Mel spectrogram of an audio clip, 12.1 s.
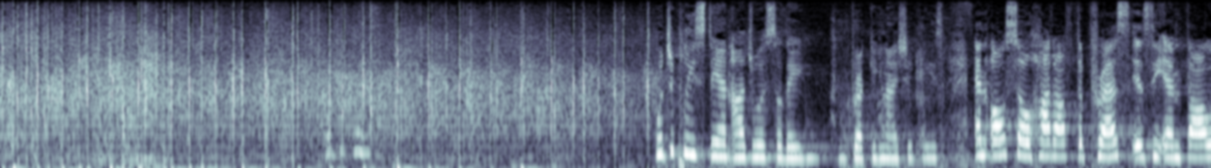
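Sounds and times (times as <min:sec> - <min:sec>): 
audience applause: 0:00.0 - 0:06.6
speech: 0:06.6 - 0:12.0.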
